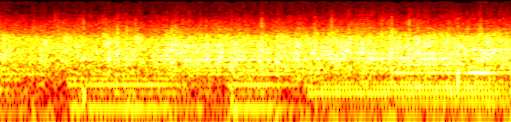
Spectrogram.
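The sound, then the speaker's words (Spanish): An audience applauds to welcome a group of comedians, with dense, steady clapping that continues at an even loudness throughout. “Espero que estén ustedes cómodos, que estén ustedes cómodas y que sepan recibir con un fuerte aplauso a estos humildes cómicos”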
